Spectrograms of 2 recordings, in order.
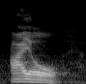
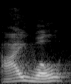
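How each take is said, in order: First: The words are contracted into one syllable. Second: Both words are said in full.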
